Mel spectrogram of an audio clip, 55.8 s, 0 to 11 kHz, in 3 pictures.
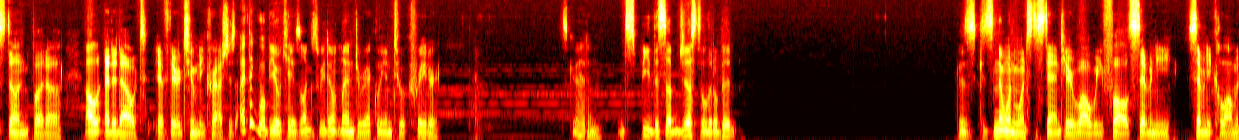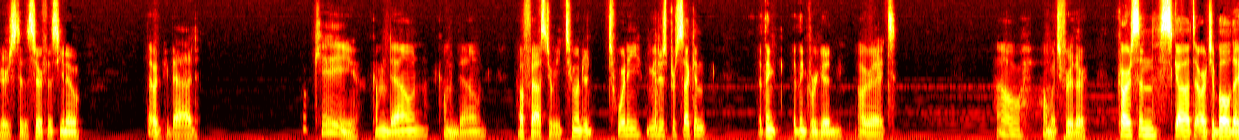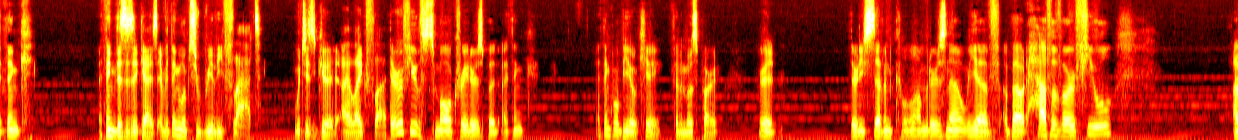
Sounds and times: Speech: 0:00.0 - 0:06.6, 0:08.4 - 0:11.1, 0:14.4 - 0:19.8, 0:20.8 - 0:21.6, 0:23.2 - 0:29.2, 0:30.0 - 0:32.0, 0:33.5 - 0:37.7, 0:38.7 - 0:45.2, 0:46.2 - 0:48.0, 0:48.6 - 0:48.9, 0:50.0 - 0:53.9.

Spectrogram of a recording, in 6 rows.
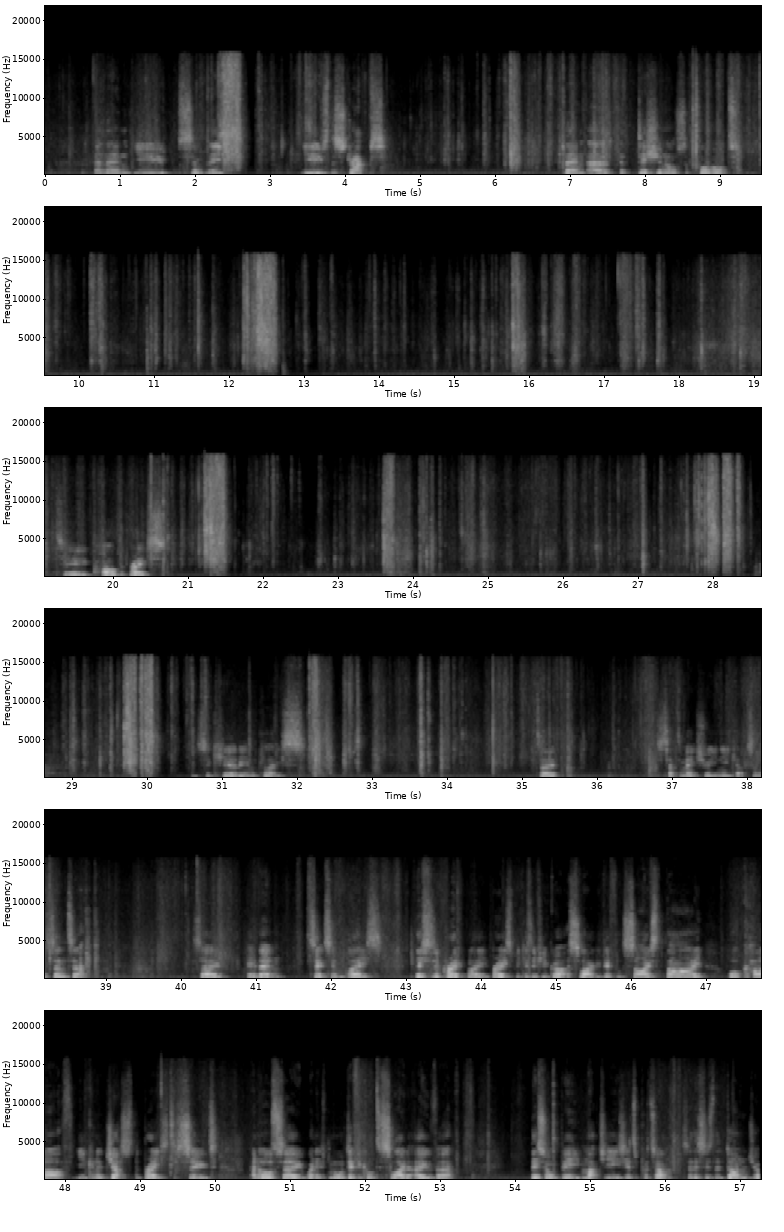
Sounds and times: Inside, small room: 0:00.0 - 0:57.2
Speech: 0:00.7 - 0:02.6, 0:03.4 - 0:04.6, 0:06.9 - 0:09.4, 0:19.3 - 0:20.8, 0:30.7 - 0:32.2, 0:35.2 - 0:35.6, 0:36.8 - 0:38.9, 0:40.2 - 0:53.3, 0:54.2 - 0:57.2.

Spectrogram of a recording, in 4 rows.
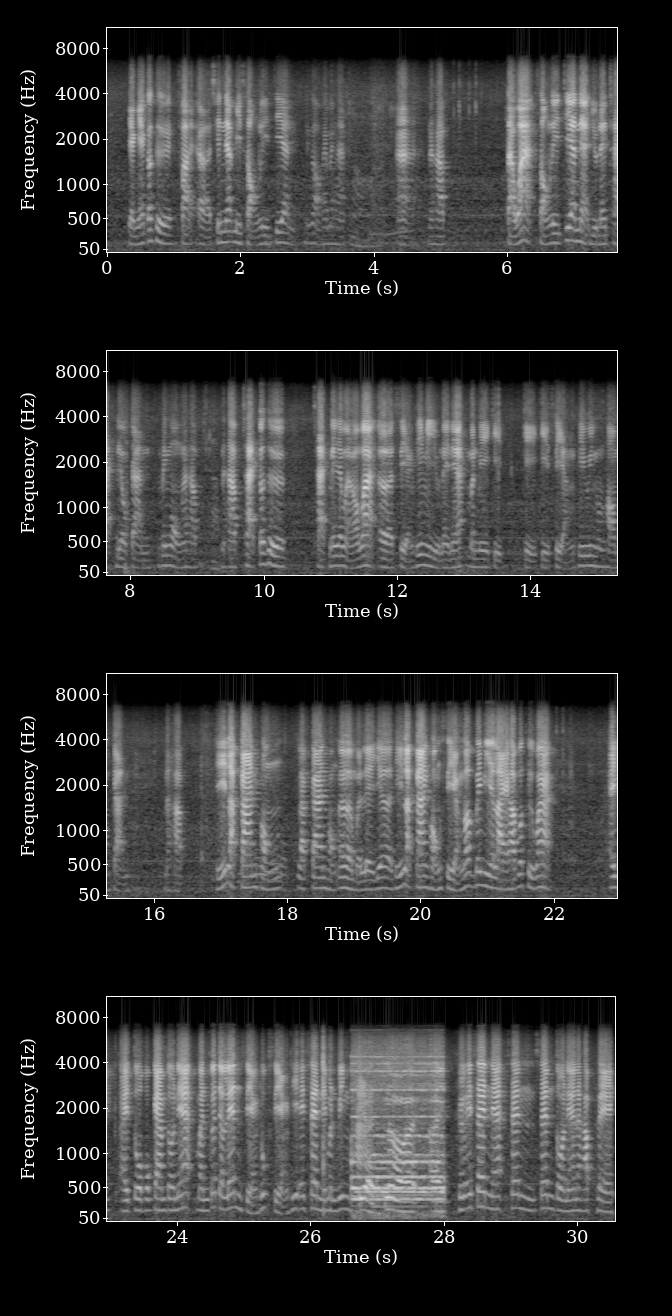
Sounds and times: Speech: 0:00.4 - 0:05.2, 0:06.0 - 0:22.1, 0:22.8 - 0:27.6, 0:28.2 - 0:30.5
Music: 0:26.7 - 0:28.1.

